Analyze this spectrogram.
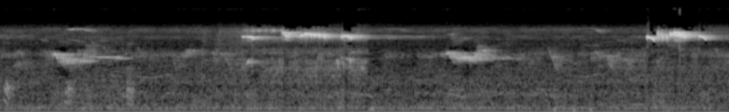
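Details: Common kingfisher uttering a few piercing high whistles in short bursts, separated by pauses. Softer, lower chirps from another bird sound in between.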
